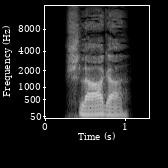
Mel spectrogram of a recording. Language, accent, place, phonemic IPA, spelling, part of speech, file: German, Germany, Berlin, /ˈʃlaːɡɐ/, Schlager, noun, De-Schlager.ogg
- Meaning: 1. schlager (European music genre) 2. hit (music or entertainment success)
